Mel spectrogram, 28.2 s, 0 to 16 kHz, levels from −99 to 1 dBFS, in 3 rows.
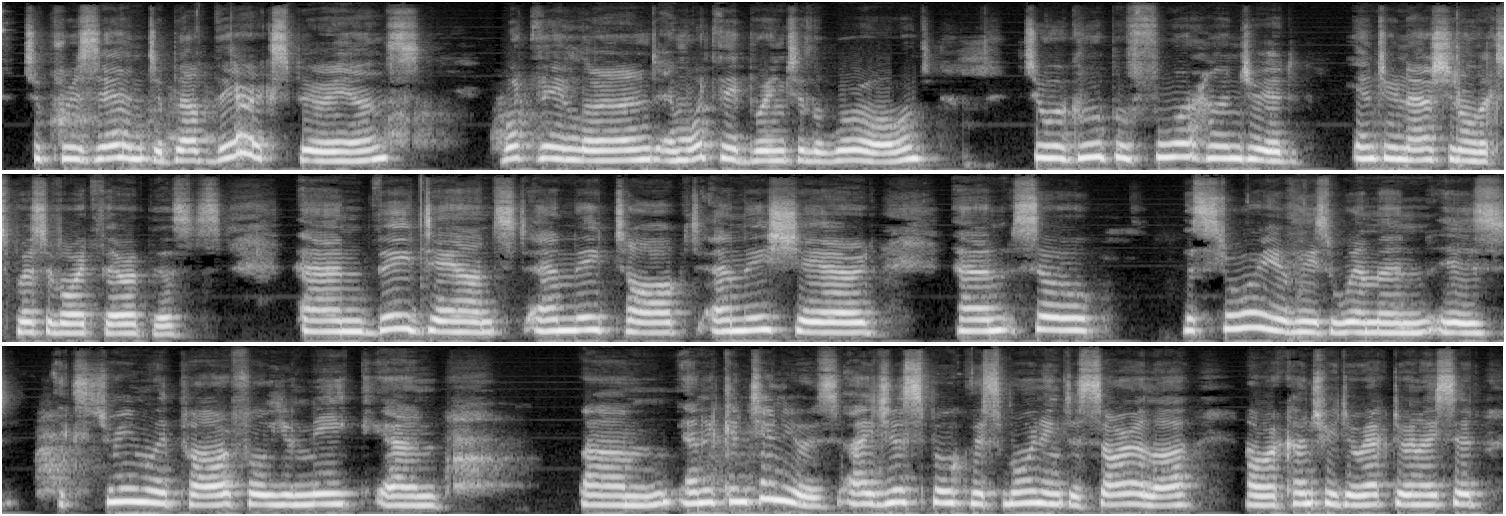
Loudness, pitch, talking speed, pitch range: -12 LUFS, 235 Hz, 130 wpm, 215-260 Hz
